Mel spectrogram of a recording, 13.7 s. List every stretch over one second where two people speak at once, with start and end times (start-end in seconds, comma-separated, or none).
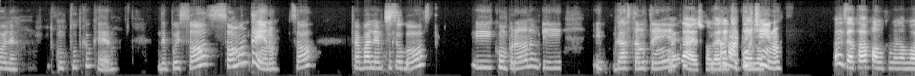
10.0-11.5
